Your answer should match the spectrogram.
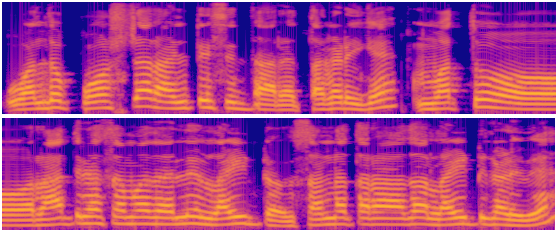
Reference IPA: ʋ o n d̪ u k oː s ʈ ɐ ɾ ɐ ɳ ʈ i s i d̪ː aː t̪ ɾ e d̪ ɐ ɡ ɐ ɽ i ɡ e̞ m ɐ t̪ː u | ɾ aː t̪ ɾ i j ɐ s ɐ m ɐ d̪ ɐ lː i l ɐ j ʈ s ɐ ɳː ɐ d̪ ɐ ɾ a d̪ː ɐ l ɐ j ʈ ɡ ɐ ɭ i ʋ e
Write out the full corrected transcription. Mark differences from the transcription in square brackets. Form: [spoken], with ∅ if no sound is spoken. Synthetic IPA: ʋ o n d̪ u [p] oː s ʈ ɐ ɾ ɐ ɳ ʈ i s i d̪ː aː [∅] ɾ e [t̪] ɐ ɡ ɐ ɽ i ɡ e̞ m ɐ t̪ː u | ɾ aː t̪ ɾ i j ɐ s ɐ m ɐ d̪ ɐ lː i l ɐ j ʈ s ɐ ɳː ɐ [t̪] ɐ ɾ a [d̪] ɐ l ɐ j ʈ ɡ ɐ ɭ i ʋ e

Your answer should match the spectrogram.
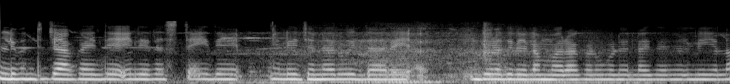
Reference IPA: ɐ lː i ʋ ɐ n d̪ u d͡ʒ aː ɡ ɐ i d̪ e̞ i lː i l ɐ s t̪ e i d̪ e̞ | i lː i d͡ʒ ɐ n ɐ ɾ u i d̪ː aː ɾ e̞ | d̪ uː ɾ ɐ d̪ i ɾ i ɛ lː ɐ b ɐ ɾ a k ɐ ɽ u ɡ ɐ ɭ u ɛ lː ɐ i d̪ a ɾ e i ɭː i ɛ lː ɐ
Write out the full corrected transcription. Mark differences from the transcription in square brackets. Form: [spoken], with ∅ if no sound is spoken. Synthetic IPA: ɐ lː i ʋ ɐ n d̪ u d͡ʒ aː ɡ ɐ i d̪ e̞ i lː i [ɾ] ɐ s t̪ e i d̪ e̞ | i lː i d͡ʒ ɐ n ɐ ɾ u i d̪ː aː ɾ e̞ | d̪ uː ɾ ɐ d̪ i [l] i ɛ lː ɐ [m] ɐ ɾ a [ɡ] ɐ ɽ u ɡ ɐ ɭ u ɛ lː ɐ i d̪ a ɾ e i [lː] i ɛ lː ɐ

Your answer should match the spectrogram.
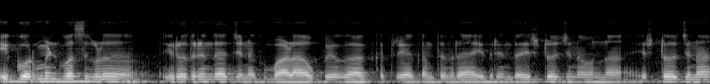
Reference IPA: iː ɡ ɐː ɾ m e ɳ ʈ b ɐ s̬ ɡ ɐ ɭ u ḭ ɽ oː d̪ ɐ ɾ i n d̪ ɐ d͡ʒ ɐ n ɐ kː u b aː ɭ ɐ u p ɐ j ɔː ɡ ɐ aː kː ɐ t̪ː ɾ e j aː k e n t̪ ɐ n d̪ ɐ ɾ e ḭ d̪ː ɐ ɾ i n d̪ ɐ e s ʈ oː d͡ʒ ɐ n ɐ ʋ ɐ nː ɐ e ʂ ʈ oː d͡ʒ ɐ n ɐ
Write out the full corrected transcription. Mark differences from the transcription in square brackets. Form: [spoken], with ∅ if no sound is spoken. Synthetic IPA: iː ɡ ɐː ɾ m e ɳ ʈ b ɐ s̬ ɡ ɐ ɭ u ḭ [ɾ] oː d̪ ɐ ɾ i n d̪ ɐ d͡ʒ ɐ n ɐ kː u b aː ɭ ɐ u p ɐ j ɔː ɡ ɐ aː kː ɐ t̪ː ɾ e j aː k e n t̪ ɐ n d̪ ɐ ɾ e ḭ [d̪] ɐ ɾ i n d̪ ɐ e [ʂ] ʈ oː d͡ʒ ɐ n ɐ ʋ ɐ nː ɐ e ʂ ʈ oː d͡ʒ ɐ n ɐ

